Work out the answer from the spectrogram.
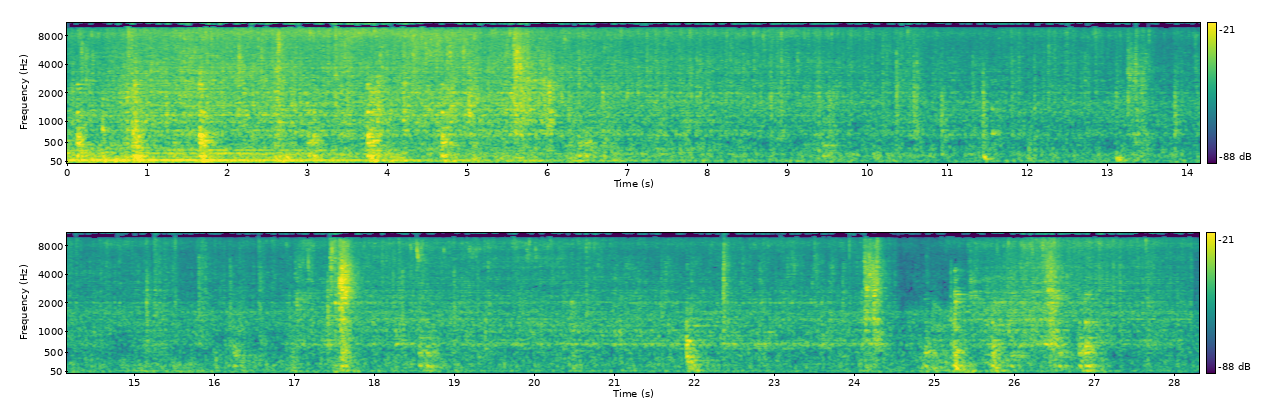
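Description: Chicken and mushrooms sizzling in a skillet while a wooden spoon stirs them. The sizzle dies down over the first third. A few sharp knocks of the spoon against the pan come through, the loudest about two-thirds of the way in.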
